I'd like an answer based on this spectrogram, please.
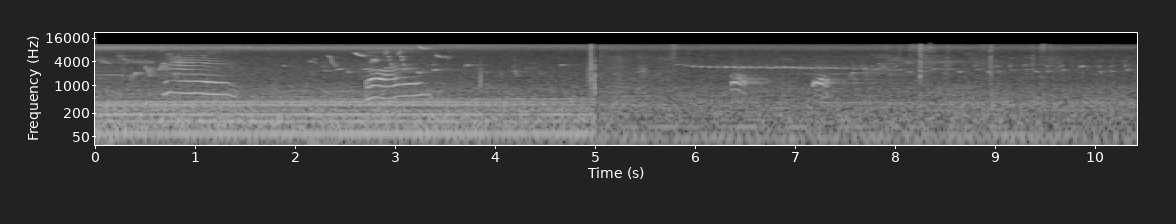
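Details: Two cats call to each other but cannot be together; a few wavering, rising-then-falling meows come early over a steady low hum, then quieter scattered sounds and faint chirps follow.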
